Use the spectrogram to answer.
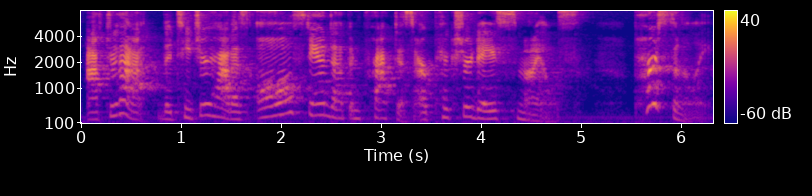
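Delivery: lively picture-book read-aloud; story narration. A narrator's reading. Teacher reading a picture book to kids, lively narration.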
